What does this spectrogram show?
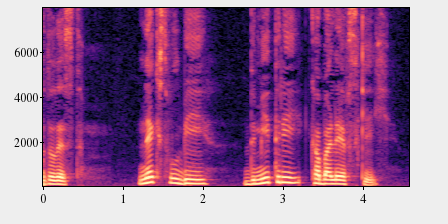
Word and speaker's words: Dmitry Kabalevsky: now back to the list next will be Dmitry kabalevsky Dmitry kabalevsky a lot of young students of violin would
